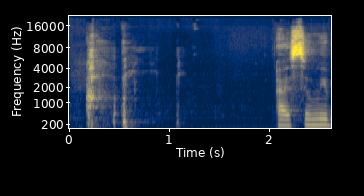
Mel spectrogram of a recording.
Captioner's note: chuckling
